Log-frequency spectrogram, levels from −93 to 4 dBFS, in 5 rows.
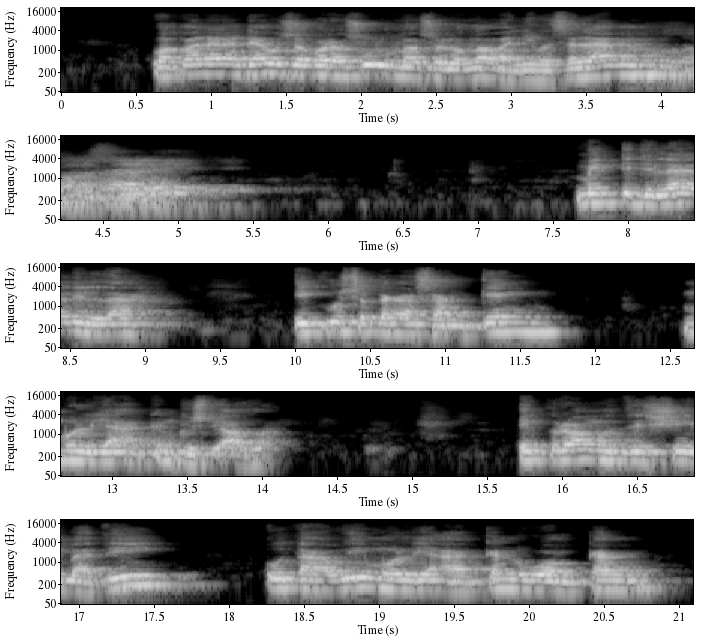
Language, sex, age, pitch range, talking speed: Indonesian, male, 50-69, 135-170 Hz, 65 wpm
